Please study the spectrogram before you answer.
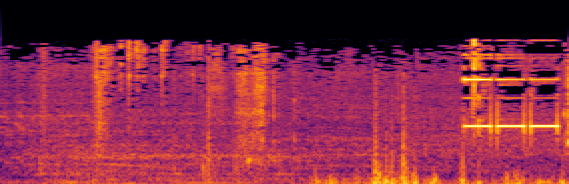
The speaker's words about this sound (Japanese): それではエンジンをかけましょう。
